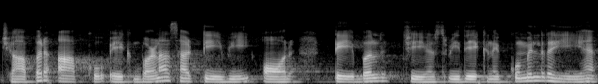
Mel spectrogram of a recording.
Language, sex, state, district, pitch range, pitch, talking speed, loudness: Hindi, male, Punjab, Kapurthala, 120-140 Hz, 125 Hz, 160 wpm, -18 LUFS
